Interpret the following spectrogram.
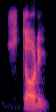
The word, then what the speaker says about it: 一人: Hitori.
